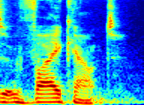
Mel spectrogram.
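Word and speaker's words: viscount: The S is silent because the word comes from old French and Latin roots like vicem where the S sound dropped out over time.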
